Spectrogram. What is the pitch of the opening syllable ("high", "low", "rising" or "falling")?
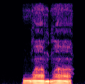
low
